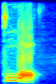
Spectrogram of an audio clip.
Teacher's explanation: For example, in the word pu, which means kitchen, you don't really hear the aspiration anymore. Once again, it's pronounced as p.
